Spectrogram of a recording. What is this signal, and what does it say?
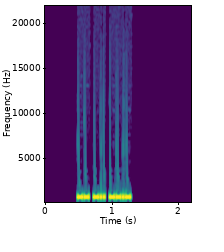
Morse code, heard as a keyed tone, about 53 wpm, 700 Hz. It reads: MDQ
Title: USA Call Sign Postfixes - 3 Letters 50wpm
